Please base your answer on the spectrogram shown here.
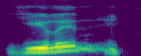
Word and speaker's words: Yan: So, Yan, your last name is pronounced Yin. Yeah, almost. I can live with that. Yeah, I got close enough.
